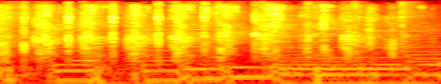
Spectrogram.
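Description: A small group claps together in a dubbing studio, a close run of brisk, sharp hand claps that lasts about two seconds, with a steady tonal hum underneath.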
